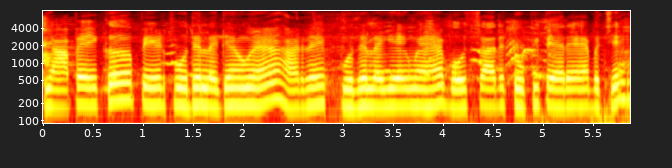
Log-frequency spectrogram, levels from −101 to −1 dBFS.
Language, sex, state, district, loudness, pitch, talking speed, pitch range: Hindi, male, Chandigarh, Chandigarh, -13 LUFS, 185 Hz, 195 wpm, 180-190 Hz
